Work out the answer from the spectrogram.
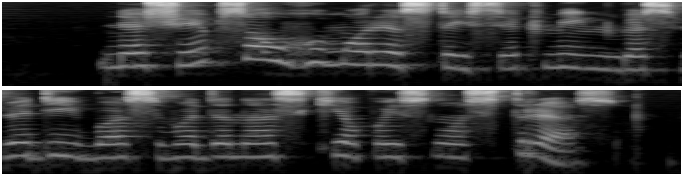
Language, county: Lithuanian, Vilnius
